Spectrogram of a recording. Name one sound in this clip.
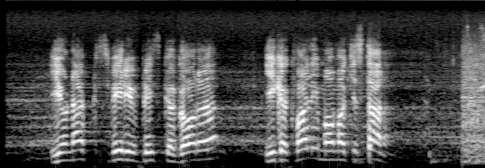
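A man reads out through a microphone.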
